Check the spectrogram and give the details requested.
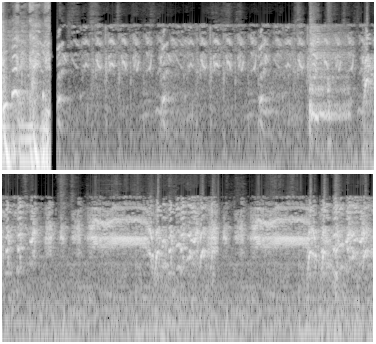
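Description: People laughing hard: quick, choppy bursts of giggling at first, then long, high-pitched shrieking laughs that come in three stretches in the second half.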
